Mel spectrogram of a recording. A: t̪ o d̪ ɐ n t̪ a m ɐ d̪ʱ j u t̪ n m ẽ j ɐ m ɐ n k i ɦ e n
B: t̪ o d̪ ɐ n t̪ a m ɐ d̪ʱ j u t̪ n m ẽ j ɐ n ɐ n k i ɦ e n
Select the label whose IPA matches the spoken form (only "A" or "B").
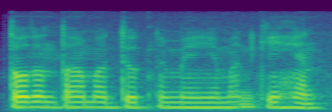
A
